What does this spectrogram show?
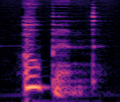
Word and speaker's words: opened: If the word ends in a voiced sound, we pronounce ed as a D sound. Played. Play. D. Repeat. Good. Lived. Live. D. Repeat. Nice. Opened.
